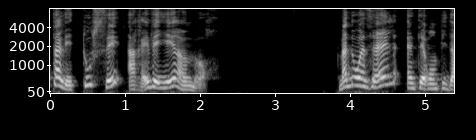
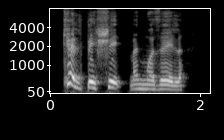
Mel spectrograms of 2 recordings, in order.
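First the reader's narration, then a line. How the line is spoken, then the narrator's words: Distressed woman stammering. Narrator (French): balbutia l'infortunée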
